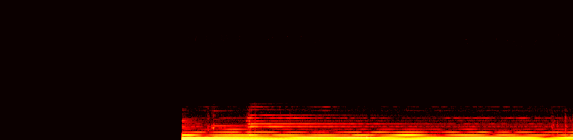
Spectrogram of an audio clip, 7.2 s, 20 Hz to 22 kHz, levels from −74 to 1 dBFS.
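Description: Music, and it opens in an audio dropout to silence that's already under way when the clip starts. From 0 to about 2.27 s there's nothing but silence, with no room tone or noise floor. The likely cause is the input going away for a moment, such as a loose device, a broken link or a stray mute, while the recorder kept writing empty samples. Whatever was playing in that stretch is simply gone. Next, from 2.88 to 4.64 s, you get repeated stalls, a stutter. The receiver ran its jitter buffer dry 22 times and each time stretched the last bit of sound to bridge the wait. The individual holes are short, the longest about 27 ms, but together they add roughly 0.24 s, about 14% of that stretch, so nothing's lost. It just lurches and drags. Then from 4.80 to 6.25 s there's a jitter buffer slow-down. Here the receiver was building up its reserve by repeating single pitch periods and tiny slices of the quieter moments over and over. 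That pads in about 0.23 s and runs the music at about 85% speed while the pitch stays put, so the held sounds feel drawn out.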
